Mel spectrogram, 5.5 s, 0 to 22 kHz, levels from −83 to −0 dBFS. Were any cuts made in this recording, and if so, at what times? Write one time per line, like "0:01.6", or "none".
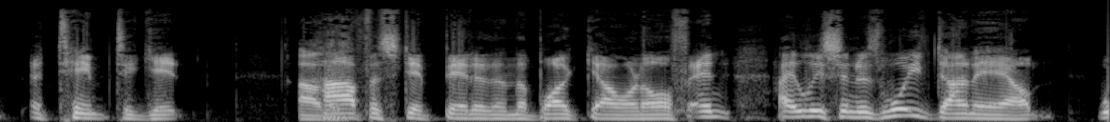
none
